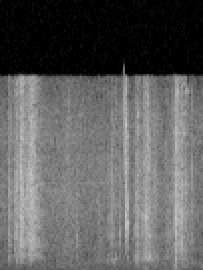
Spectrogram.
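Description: A handmade paper box of buttons and brads being handled and set into a plastic drawer: a papery rustle at the start, then a few light clicks.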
